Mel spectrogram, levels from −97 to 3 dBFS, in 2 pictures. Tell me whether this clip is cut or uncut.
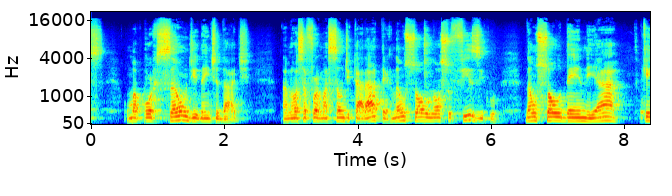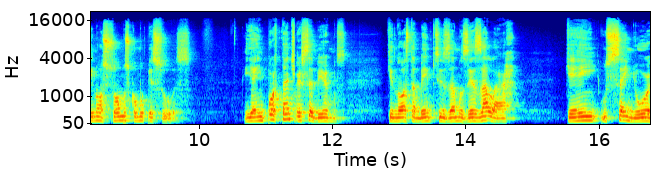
cut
